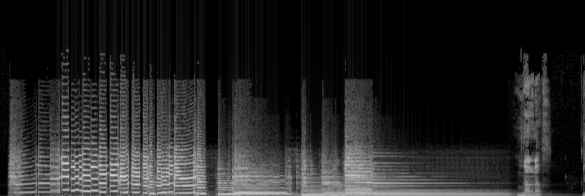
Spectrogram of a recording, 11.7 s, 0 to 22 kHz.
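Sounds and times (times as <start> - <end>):
electric guitar through a 15-watt EL84 tube amp with overdriven chords: 0.1 - 10.3.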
